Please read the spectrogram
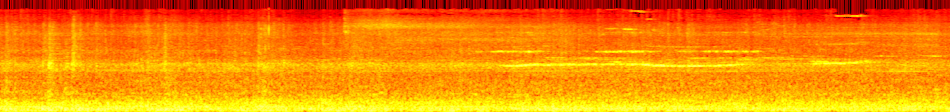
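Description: Running noise of a train heard from aboard as it rolls through a station: a steady low rumble, with a few sharp clicks of wheels over rail joints in the first second. A thin high wheel squeal comes in about five seconds in and fades out near the end.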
